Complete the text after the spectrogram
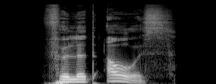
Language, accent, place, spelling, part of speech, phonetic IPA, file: German, Germany, Berlin, füllet aus, verb, [ˌfʏlət ˈaʊ̯s], De-füllet aus.ogg
- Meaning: second-person plural subjunctive I of ausfüllen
